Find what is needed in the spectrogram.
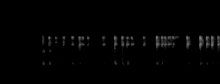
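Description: Faint, rapid, irregular ticking and crackling that starts about half a second in, as a collaborative welding robot draws its torch along a stainless joint in a dry run with no arc, the welding wire dragging a little on the part.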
